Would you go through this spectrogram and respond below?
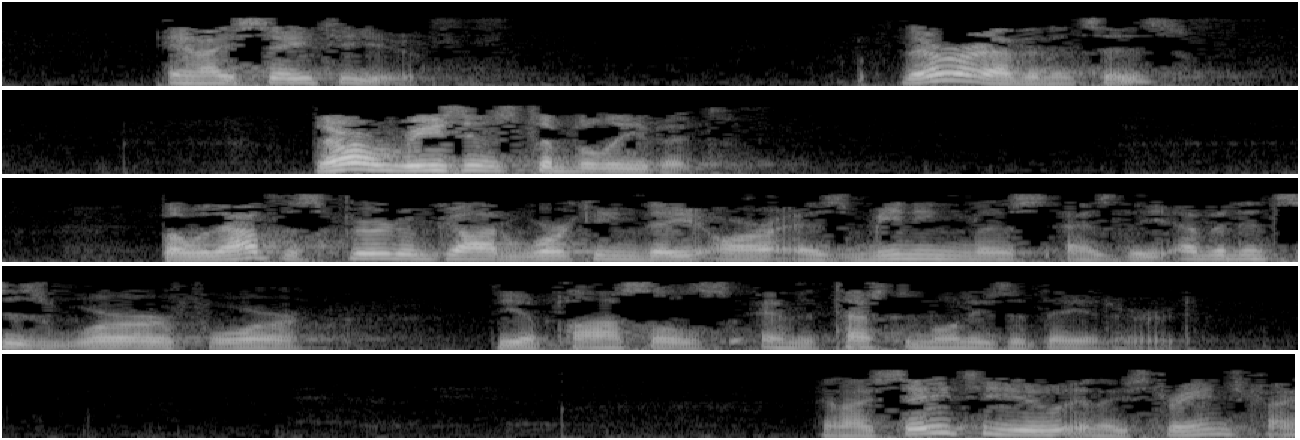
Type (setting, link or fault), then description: setting, large echoing room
